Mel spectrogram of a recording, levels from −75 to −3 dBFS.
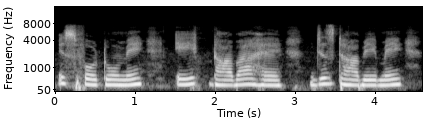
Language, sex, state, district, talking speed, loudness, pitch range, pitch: Hindi, female, Uttar Pradesh, Lalitpur, 115 wpm, -13 LUFS, 190-215 Hz, 200 Hz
